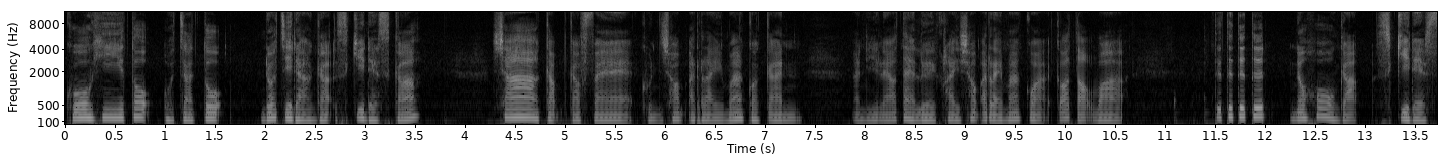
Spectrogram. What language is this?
Thai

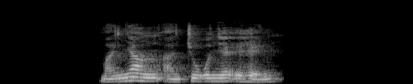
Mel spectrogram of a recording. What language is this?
Basaa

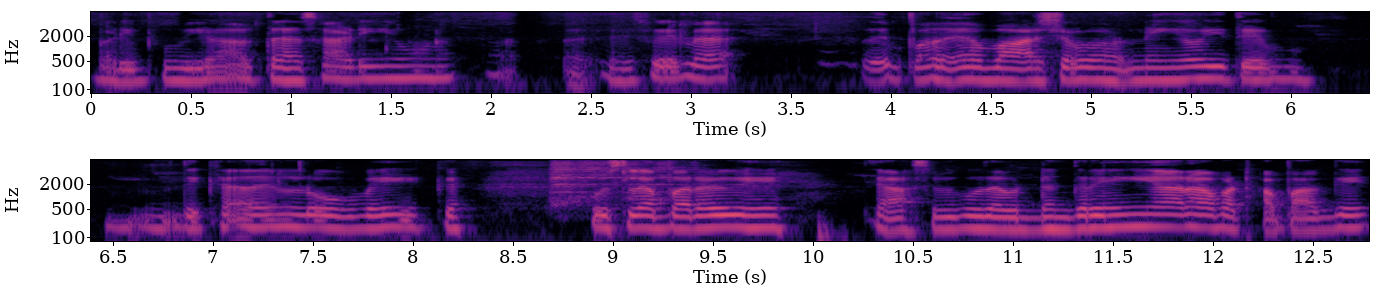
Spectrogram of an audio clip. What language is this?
Dogri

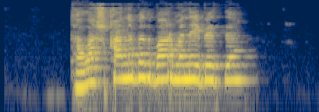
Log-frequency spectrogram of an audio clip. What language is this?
Bashkir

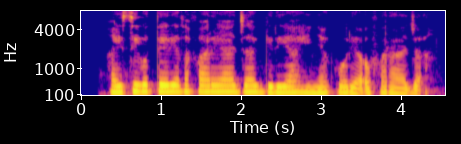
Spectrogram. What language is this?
Kikuyu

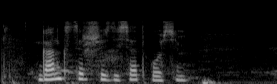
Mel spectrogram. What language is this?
Russian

